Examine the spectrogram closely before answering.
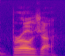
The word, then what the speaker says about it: Broja: I'm pretty sure it's not Broja. I think it's Broja. I mean, you just, everybody, you can't always be silent. You got to, sometimes some languages and some people pronounce the J's.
